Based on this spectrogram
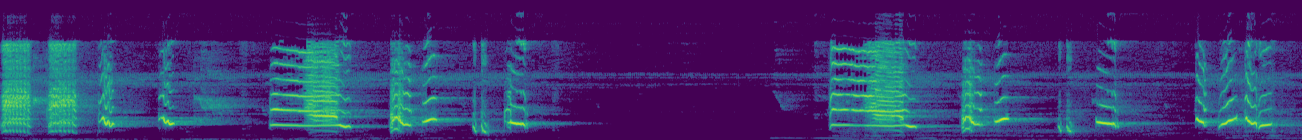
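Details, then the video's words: Oriental magpie-robin song for goading rival magpie-robins: scratchy harsh notes and bright whistled slurs in two phrases split by a silent pause of over a second. "bikin Kacer Lain ikut emosi coba buktikan dengan suara ini"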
